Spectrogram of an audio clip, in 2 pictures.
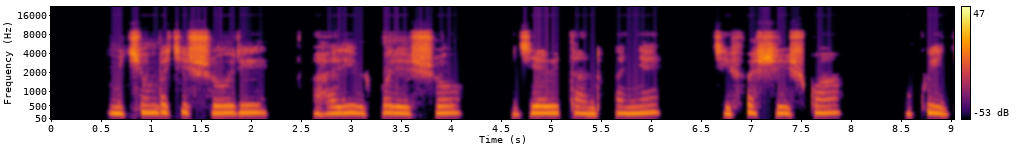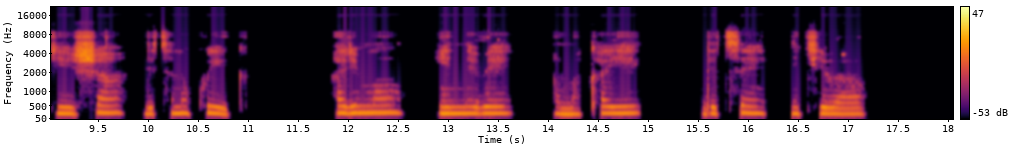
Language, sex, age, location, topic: Kinyarwanda, female, 18-24, Huye, education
